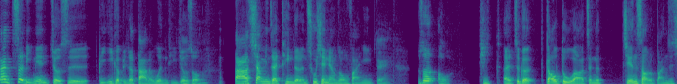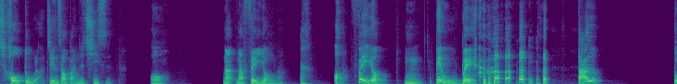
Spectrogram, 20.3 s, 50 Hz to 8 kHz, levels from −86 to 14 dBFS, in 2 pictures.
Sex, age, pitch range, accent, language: male, 30-49, 110-160 Hz, native, Chinese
